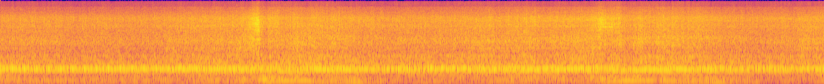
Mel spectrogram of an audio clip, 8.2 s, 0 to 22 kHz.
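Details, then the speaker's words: 2019-2026 Chevy Silverado just after installing a North American Performance cold air intake: steady idle with strong intake hum, two quick revs with rising intake roar; engine pulls cleanly, normal idle and revving. "So we'll clean up and then we'll set up the camera so you can hear it actually pulling air in, and we'll see how it works."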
